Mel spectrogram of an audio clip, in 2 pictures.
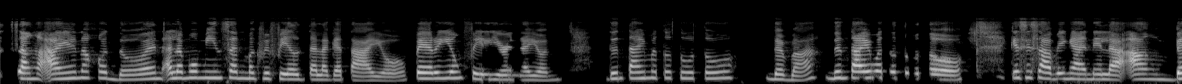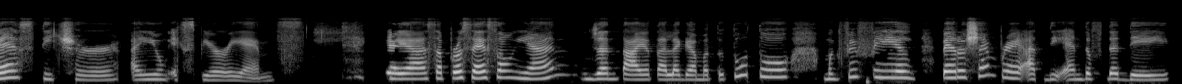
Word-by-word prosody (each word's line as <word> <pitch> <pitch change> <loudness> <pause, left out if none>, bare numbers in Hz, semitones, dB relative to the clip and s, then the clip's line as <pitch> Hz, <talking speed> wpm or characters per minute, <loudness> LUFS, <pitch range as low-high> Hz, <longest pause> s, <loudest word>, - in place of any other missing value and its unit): Sang-ayon 265 0 +4
ako 290 -2 -4
dun 230 +3 -1
alam 290 +2 +4
mo 305 - +3
minsan 300 -1 0
mag-fai-failed 255 -4 0
talaga 220 -1 -1
tayo, 185 -2 -3
pero 275 0 +6
yung 295 +1 0
failure 230 -5 -1
na 205 - -3
yun 200 0 -5 0.5
dun 265 +2 -1
tayo 285 0 +1
matututo 290 0 -5 0.3
'di 240 -1 0
ba 205 +8 -4
dun 295 +1 -1
tayo 300 0 +7
matututo. 250 -7 -1 0.4
Kasi 300 +1 -1
sabi 265 -4 +2
nga 245 -2 +4
nila 235 -2 +2
ang 235 -1 +2
best 305 +4 +3
teacher 215 -3 -2
ay 225 +1 -4
yung 230 - -13
experience, 190 -4 -7 0.8
kaya 255 -1 +5
sa 275 - +1
prosesong 305 +2 +3
'yan 270 +3 +1 0.3
diyan 250 0 0
tayo 225 -1 +3
talaga 225 -1 0
matututo 340 - -3 0.4
mag 250 -1 -5
fai-fail, 315 -3 0 0.3
pero 305 +2 +6
syempre 390 -7 +3
at 245 0 -2
the 225 0 -8
end 230 +2 -5
of 255 - -9
the 255 0 +2
day 215 0 -3
255 Hz, 125 wpm, -23 LUFS, 225-295 Hz, 0.8 s, tayo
